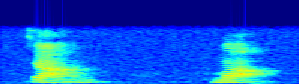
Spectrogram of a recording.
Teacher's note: इसका उच्चारण नाक और मुंह दोनों से होता है। इसका चिन्ह चंद्र बिंदु होता है, जैसे चांद, माँ। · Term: अनुनासिक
